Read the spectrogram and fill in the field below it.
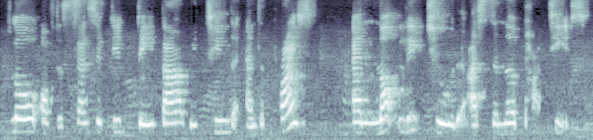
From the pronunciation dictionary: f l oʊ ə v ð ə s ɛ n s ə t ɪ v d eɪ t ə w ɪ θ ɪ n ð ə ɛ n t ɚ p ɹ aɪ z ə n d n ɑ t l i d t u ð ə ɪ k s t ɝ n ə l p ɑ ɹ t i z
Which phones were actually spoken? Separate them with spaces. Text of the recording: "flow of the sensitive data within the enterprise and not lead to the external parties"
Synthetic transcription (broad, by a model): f l oʊ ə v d ə s ɛ n s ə t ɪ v d eɪ t ə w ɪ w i n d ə ɛ n t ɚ p ɹ aɪ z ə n n ɑ t l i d t u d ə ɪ s t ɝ n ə l p ɑ t i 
